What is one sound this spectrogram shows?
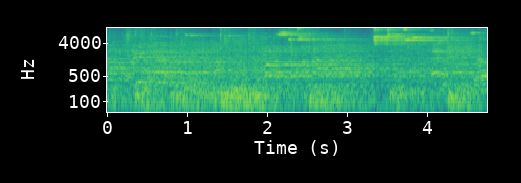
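Sneakers squeak sharply on the court.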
